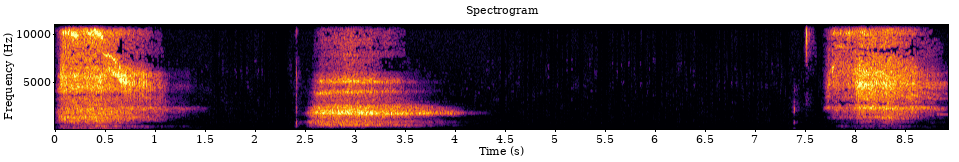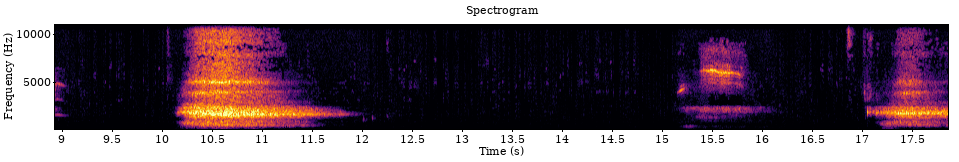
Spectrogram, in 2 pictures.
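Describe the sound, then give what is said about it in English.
Three slow, deep breaths drawn in and let out, each inhale and exhale clearly audible, with quiet pauses between them and no talking. “And then take three deep breaths to release as much tension as you can. So three deep breaths in and out.”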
